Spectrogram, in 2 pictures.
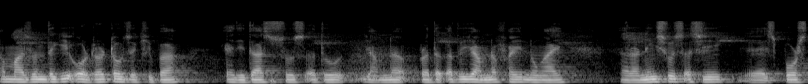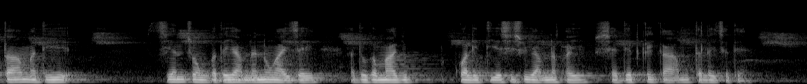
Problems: constant background noise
